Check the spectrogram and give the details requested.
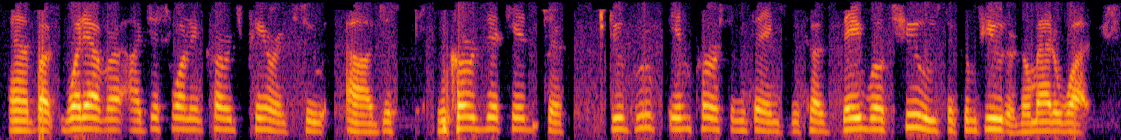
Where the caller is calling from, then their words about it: Boynton Beach, Florida, United States; I'm calling from Boynton Beach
